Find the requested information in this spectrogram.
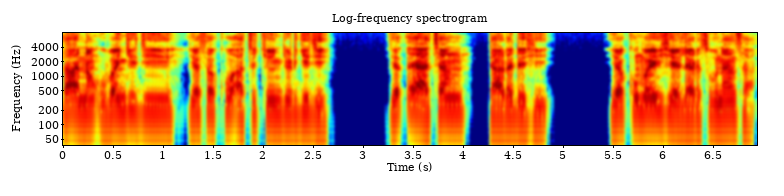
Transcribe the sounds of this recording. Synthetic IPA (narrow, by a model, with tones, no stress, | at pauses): sa˦ʔa˨nːɐ˦ŋʔʊ˨bɐ˦ŋɡʲɪ˦d͡ʒiː˨jaː˦sɐ˦kʷoː˦ʔa˨t͡ʃɪ˦kʲɪ˦ŋɡʲɪ˦ɽɡʲɪ˦d͡ʒiː˨ | jaː˦sʼɐ˦ja˨t͡ʃɛ˦ntaː˨ɽe˦da˨ʃ̬i˦ʔ | jaː˦kʷʊ˦ma˦ji˦ʃ̬eː˨lɐ˨rsuː˦nɐ˦nsa˨ʔ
